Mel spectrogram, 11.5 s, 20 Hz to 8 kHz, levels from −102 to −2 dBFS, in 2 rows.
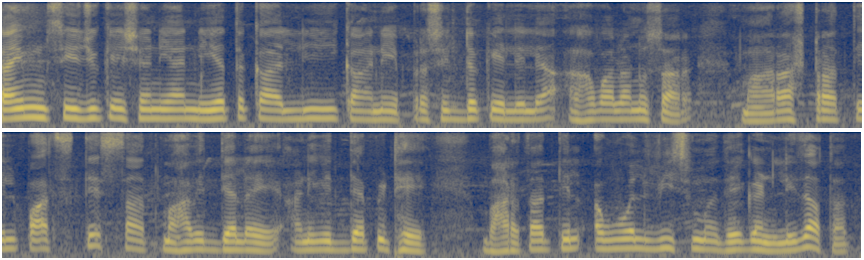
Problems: constant background noise, background conversations at intervals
